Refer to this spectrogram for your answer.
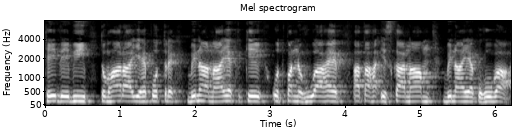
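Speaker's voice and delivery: plain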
